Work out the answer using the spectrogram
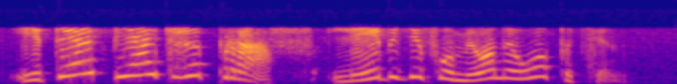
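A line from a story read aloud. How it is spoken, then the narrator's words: Calm, friendly, smiling. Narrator (Russian): спокойно продолжал Гуров, улыбаясь Кричко как лучшему другу и единомышленнику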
